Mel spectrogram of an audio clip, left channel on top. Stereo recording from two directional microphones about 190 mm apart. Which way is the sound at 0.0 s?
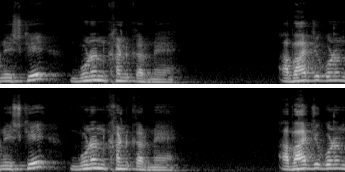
10° right (ahead or behind).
